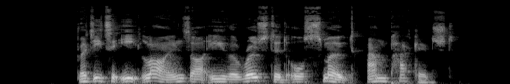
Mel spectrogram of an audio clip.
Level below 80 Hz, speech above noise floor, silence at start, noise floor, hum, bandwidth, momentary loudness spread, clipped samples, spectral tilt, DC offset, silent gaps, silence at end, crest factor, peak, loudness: -50 dBFS; 58 dB; 0.75 s; -78 dBFS; none; 16.5 kHz; 10 LU; under 0.1%; -5 dB/octave; under 0.1%; none; 0.6 s; 16 dB; -4 dBFS; -20 LUFS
